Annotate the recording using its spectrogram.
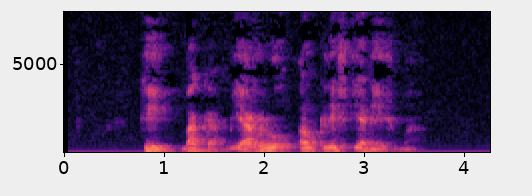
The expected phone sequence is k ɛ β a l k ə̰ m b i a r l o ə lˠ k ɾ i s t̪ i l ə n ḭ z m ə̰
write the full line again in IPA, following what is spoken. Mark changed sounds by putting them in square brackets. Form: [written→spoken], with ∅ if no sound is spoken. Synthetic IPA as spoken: k [ɛ→i] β a [l→∅] k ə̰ m b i a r l [o→u] ə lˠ k ɾ i s t̪ i [l→∅] ə n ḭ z m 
